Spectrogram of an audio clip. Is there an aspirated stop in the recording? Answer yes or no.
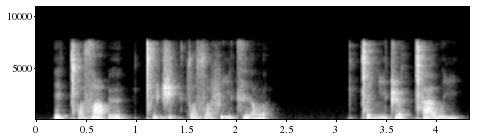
yes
